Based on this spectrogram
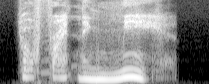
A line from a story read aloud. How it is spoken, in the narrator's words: August hissed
